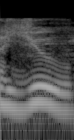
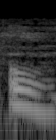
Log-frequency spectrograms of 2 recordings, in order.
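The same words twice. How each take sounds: First: It begins with a y glide before the vowel. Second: It begins directly with a plain vowel. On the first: The speaker calls it right. "pengucapannya adalah u" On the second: The speaker calls it wrong. "bukan u"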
